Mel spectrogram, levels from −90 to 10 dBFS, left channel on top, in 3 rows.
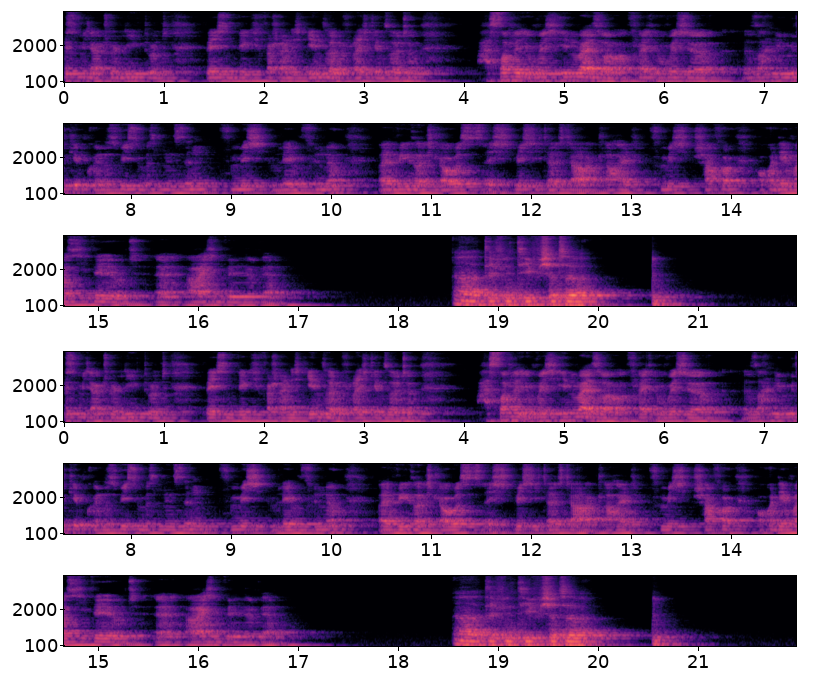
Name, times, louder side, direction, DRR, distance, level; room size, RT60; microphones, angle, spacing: voice 1, 0.0-3.9 4.1-16.9, equal, 25° right, -2 dB, 0.5 m, -36 dB
voice 2, 18.5-19.9 20.5-20.6, left 1 dB, 50° left, -4 dB, 0.9 m, -26 dB
3.6 x 2.1 x 2.5 m, 0.86 s
head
